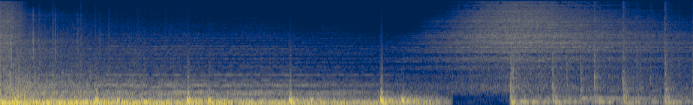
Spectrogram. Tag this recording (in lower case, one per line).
music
